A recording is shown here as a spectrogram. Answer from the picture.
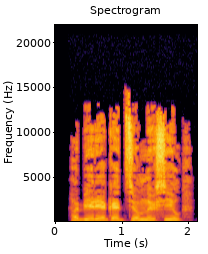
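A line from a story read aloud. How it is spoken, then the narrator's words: Knowing. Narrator (Russian): понимающе кивнул Димка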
